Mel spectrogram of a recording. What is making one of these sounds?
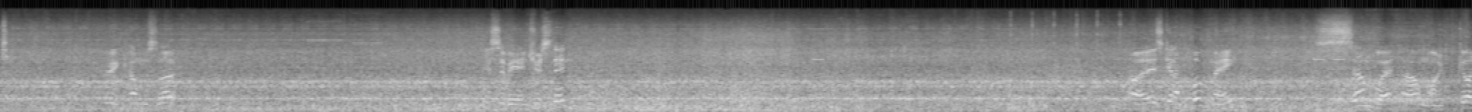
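Bicycle tyres hum steadily on smooth tarmac.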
